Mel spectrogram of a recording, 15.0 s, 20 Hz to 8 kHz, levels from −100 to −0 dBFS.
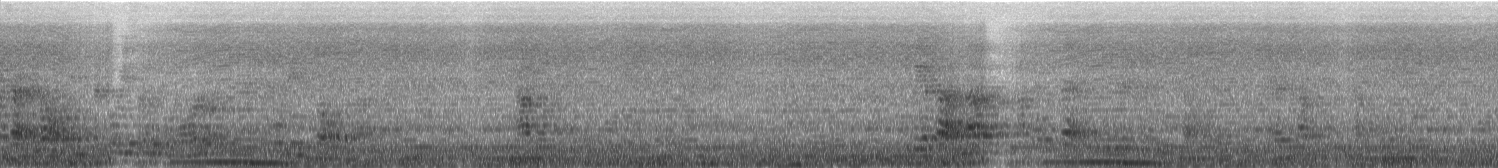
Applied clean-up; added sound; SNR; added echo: none; Guitar; -4 dB; reverberation time 1.2 s.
